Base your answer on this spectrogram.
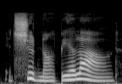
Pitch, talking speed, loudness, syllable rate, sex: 195 Hz, 245 wpm, -16 LUFS, 6.3 syllables/s, female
